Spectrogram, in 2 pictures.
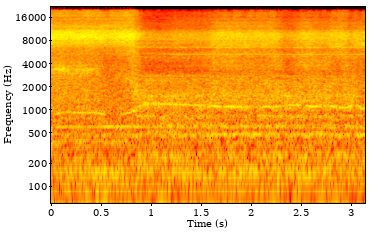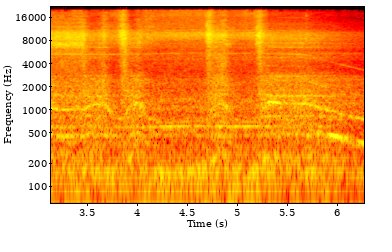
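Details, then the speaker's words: Dyson DC02 DeStijl vacuum after restoration, hose fitted, running: strong rushing airflow under the model's characteristic steady high whine, pitch dipping briefly with bumps; whine stops when blocked; powerful suction, normal running. "I don't know what it is about DC02s, but they have a very specific sort of whine to them."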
